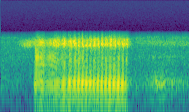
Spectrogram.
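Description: One long, loud, fluttering snore of about two seconds on an in-breath; snoring in a sleeping large dog.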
